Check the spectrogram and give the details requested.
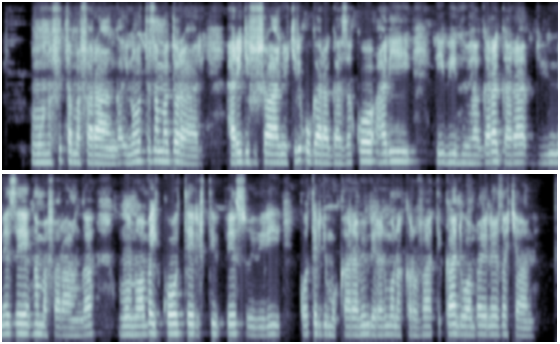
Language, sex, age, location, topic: Kinyarwanda, male, 25-35, Huye, finance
